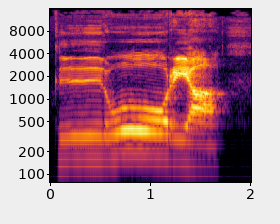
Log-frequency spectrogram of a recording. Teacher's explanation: the l in german is made by placing the tongue between the teeth not only not behind the top teeth but between the teeth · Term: the german l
